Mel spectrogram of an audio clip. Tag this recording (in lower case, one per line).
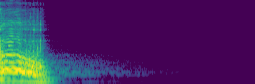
musical instrument
music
